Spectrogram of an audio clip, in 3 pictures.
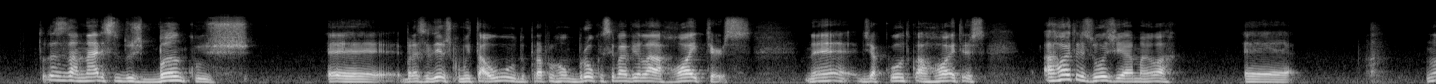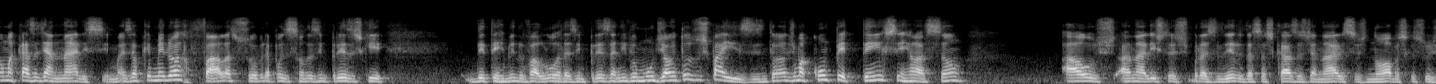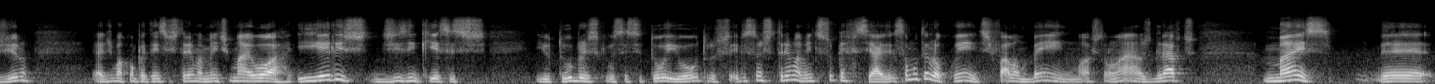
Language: Portuguese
